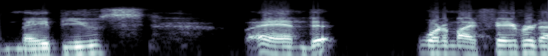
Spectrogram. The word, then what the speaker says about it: Mabuse: I mean, I don't speak German, but I think it's pronounced Mabuse.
